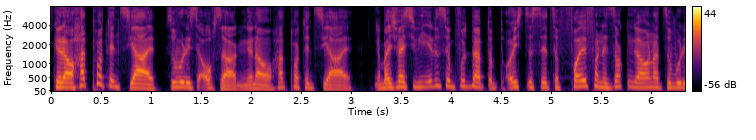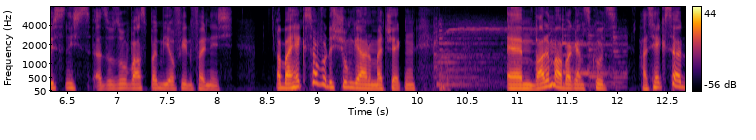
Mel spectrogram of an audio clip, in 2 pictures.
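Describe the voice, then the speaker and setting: A man's voice: fairly high pitch, lively intonation, fast talker, faint music behind. A man giving loose, slangy reaction commentary, chatting and laughing often. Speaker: streamer reacting to rap videos.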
